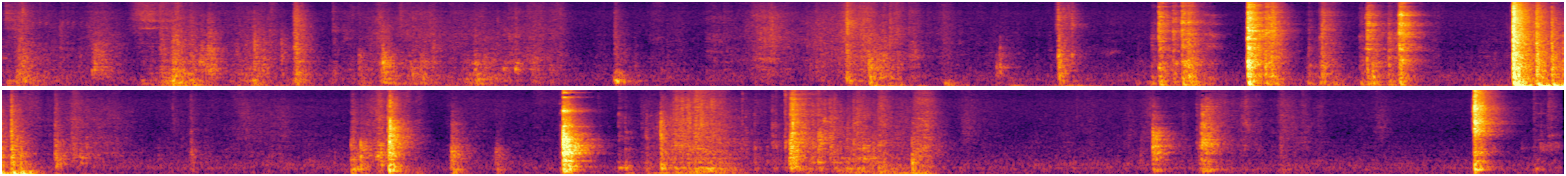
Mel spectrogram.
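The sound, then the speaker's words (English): Irregular clinks and clatter of a utensil against a bowl while eggs are mixed for scrambled eggs, with scattered sharp knocks and short pauses, fairly faint overall and no talk. “So I'm just gonna mix up some scrambled eggs here.”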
